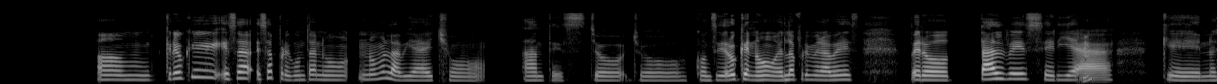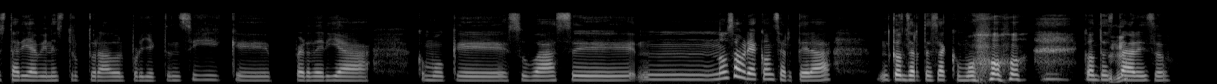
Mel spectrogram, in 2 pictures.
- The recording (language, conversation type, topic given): Spanish, advice, ¿Cómo puedo equilibrar la ambición y la paciencia al perseguir metas grandes?
- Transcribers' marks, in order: laughing while speaking: "cómo"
